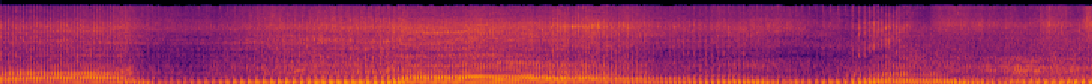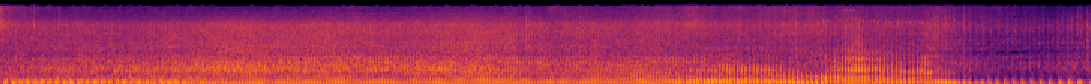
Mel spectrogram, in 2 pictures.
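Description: Off-road dirt bike engine running close by, its revs rising and falling again and again as the throttle is opened and closed, with a brief drop about a second in.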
